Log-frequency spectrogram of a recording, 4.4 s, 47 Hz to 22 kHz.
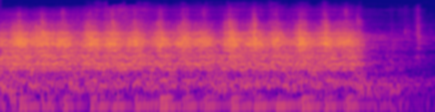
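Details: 1962 Minneapolis Moline G704 propane tractor, not run for years, spark confirmed, hint of fuel: steady starter cranking about two and a half turns a second, never firing, then stops; crank, no start.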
